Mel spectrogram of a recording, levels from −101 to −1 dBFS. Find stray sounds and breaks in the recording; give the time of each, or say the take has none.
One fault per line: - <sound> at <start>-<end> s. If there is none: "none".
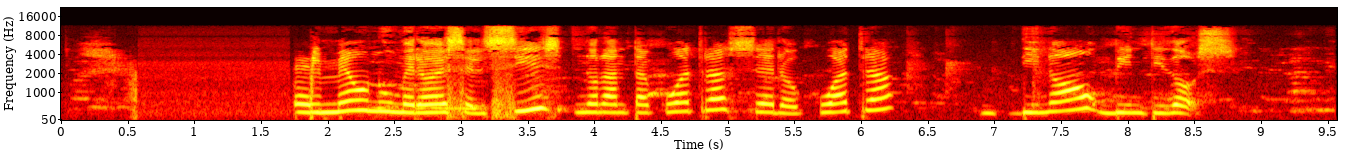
none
